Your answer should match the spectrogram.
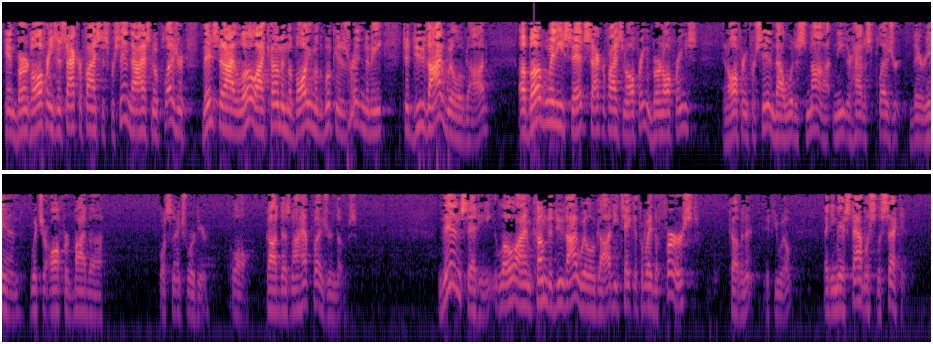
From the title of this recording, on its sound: Ketha Heights Baptist Church ~ Live Broadcast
